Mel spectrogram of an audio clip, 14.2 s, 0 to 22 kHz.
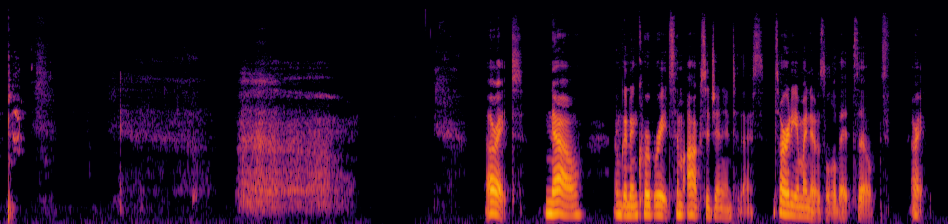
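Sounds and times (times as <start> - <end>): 
harsh coughing after taking a hit: 0.0 - 0.8
long raspy exhale: 1.7 - 5.4
speech: 7.3 - 14.0.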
